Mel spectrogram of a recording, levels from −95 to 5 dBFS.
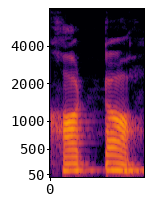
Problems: none marked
